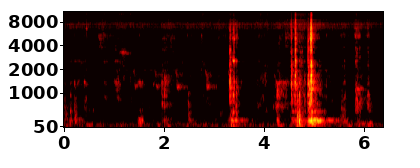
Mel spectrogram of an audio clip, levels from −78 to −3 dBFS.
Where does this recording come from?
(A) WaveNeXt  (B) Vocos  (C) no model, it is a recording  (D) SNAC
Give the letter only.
A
